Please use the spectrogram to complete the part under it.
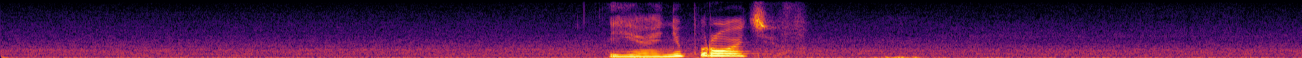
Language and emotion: Russian, positive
